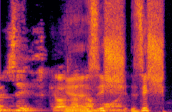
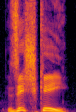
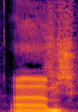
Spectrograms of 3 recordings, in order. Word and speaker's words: Zischke: I always go Zisk. Zischke, I'm told. Zischke. Yeah, okay. You pronounce the E.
